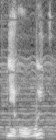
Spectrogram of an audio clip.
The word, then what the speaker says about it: Yehovit: Bueno, para las personas que no saben hebreo, la W se escribe en hebreo, ese símbolo que es la Baum, se escribe W, pero se pronuncia como una V, una B corta, o también una B de vaca.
